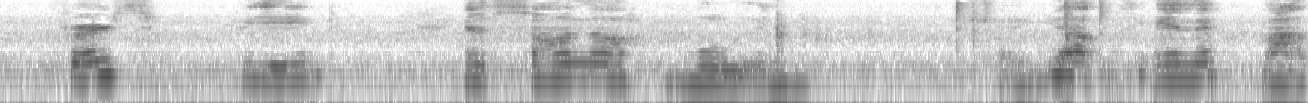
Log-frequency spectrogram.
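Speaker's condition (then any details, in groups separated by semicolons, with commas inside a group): Cerebral palsy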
